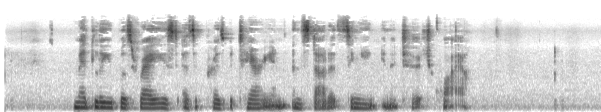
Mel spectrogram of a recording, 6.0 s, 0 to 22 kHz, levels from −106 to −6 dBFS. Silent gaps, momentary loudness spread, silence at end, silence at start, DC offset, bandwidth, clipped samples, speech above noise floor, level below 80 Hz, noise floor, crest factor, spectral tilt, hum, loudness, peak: none; 13 LU; 1.35 s; 0.75 s; under 0.1%; 12.5 kHz; under 0.1%; 36 dB; -84 dBFS; -69 dBFS; 26 dB; -3 dB/octave; none; -31 LUFS; -8 dBFS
